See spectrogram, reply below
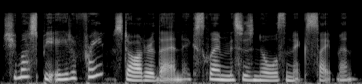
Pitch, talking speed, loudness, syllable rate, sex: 230 Hz, 200 wpm, -20 LUFS, 6.0 syllables/s, female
